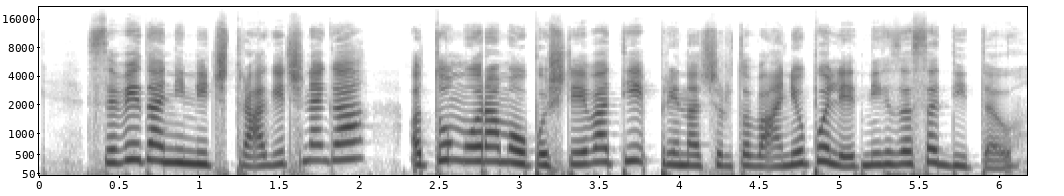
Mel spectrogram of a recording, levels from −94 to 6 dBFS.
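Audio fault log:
No faults turn up anywhere in the speech clip. Nothing in the audio calls for an entry in this log.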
